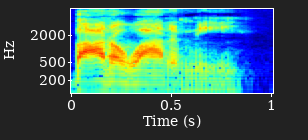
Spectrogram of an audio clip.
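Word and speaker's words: Potawatomi: That's when I found out I was Pawatami pronounced bawadami and it has its own alphabet.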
